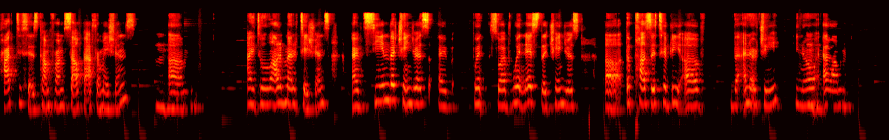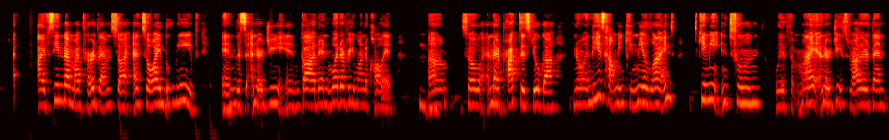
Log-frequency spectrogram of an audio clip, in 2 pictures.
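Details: Adult woman with rare degenerative cerebellar ataxia of unknown cause; slurred speech began in her early teens; speech therapy has helped; slurring worsens with fatigue or emotion; ataxic dysarthria.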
